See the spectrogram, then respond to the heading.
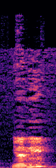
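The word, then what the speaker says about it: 友: और YOU को कैसे बोलते हैं? यो। ठीक है, हम कहते हैं यो मैन। ठीक है, उस तरह यो।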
